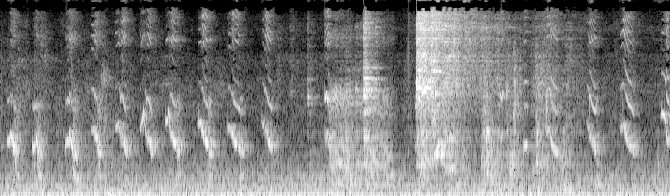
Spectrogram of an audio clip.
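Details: Six-week-old puppy whining while escaping from a cage: a steady series of short, high, downward-sliding whimpers repeated about twice a second, with a brief rustling clatter midway and a quiet Korean-speaking voice afterward.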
